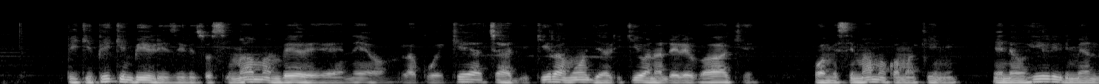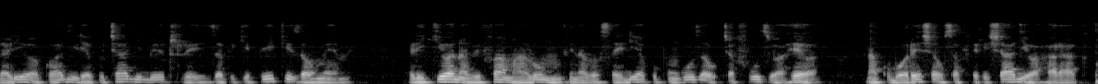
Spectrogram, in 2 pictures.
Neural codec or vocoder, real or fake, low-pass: none; real; 7.2 kHz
